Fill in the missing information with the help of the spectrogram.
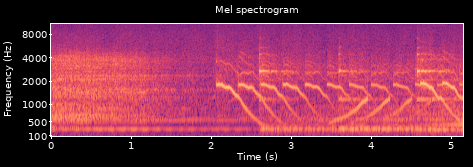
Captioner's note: satellite beeping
